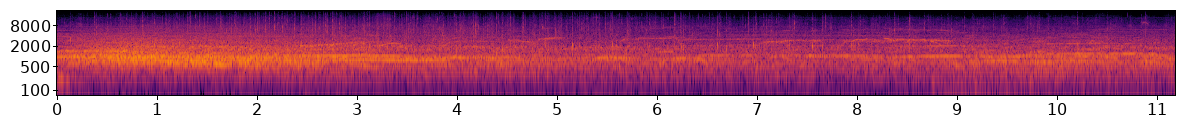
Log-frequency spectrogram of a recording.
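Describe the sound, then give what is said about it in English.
An audience applauds and cheers as a singer is called onto the stage at a live music show, a steady, loud wash of clapping mixed with shouts and whoops that lasts the whole time. “We're gonna get a dear friend out here to sing a song with us right now. How about a hand for Miss Lindsay Liu?”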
